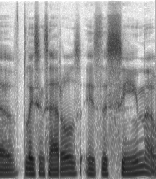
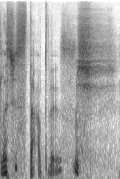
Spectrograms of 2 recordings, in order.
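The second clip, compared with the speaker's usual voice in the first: slow, breathy near-whisper; soft, unvoiced aside to friends; hushed plea; 5 semitones higher, 10 dB quieter, slower than usual. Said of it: "were just like".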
